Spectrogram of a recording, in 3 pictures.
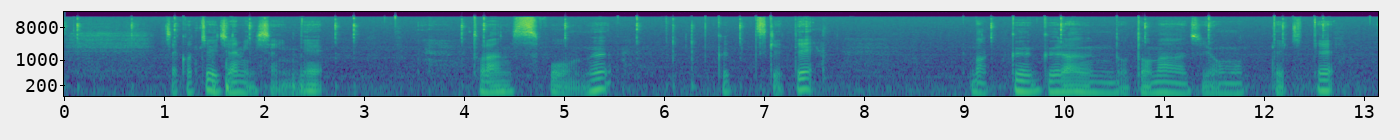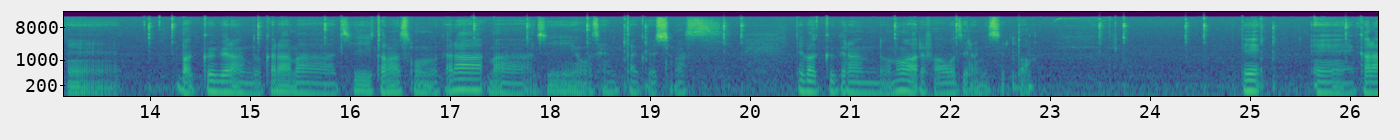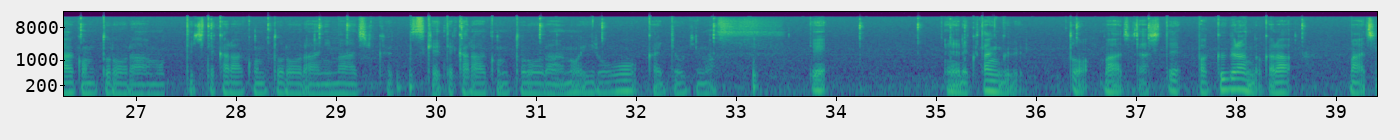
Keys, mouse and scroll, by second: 0.1 click, 0.8 click, 1.9 drag, 2.8 drag, 4.0 drag, 5.1-5.8 drag, 6.2 middle click, 6.8 click, 9.3-10.0 drag, 10.9 click, 12.3 click, 14.1 click, 15.1-15.8 drag, 16.6-17.3 drag, 17.8-18.5 drag, 18.8 middle drag, 19.8 click, 21.5-22.2 drag, 23.6 drag, 24.5 click, 25.2 middle click, 26.0 click, 27.9-28.4 drag, 28.9 click, 30.3-31.1 drag, 31.8-32.8 drag, 34.3-34.9 drag, 35.2 middle click, 36.5 click, 38.7-39.4 drag.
